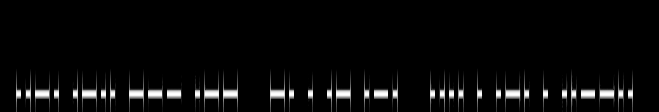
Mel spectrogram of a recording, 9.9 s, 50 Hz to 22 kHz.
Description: Morse code, heard as a keyed tone, about 17 wpm, 700 Hz. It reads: FLOW NEAR HERE?
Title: Sentences from Top 1200 Words 17wpm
